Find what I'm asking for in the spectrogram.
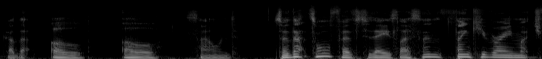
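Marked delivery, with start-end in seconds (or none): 0.5-2.4 ul said as a dark held l; dark l sound. Shown as a demonstration. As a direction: model the ul of Wolves. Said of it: "that's quite tricky sound".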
